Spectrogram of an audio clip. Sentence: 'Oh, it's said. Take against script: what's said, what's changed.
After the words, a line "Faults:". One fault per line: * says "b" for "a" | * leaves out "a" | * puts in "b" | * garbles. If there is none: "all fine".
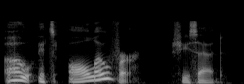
'Oh, it's all over,' she said.
Faults:
* puts in "all over she"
